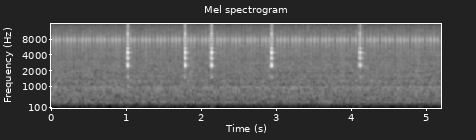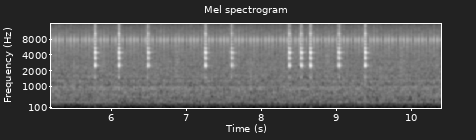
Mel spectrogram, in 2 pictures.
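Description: An electronic device gives short, sharp beeps at uneven intervals.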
